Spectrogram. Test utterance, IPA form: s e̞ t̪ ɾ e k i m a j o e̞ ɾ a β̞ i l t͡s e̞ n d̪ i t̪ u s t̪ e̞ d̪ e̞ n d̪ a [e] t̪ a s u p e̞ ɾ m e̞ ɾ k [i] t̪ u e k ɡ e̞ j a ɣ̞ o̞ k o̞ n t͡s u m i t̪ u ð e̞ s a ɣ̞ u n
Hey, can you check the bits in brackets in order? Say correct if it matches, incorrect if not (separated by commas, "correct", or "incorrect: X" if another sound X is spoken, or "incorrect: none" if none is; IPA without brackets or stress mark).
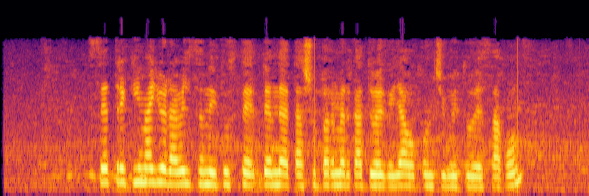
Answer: correct, incorrect: a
